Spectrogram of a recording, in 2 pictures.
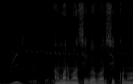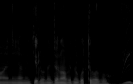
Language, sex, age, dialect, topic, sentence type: Bengali, male, 18-24, Standard Colloquial, banking, question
